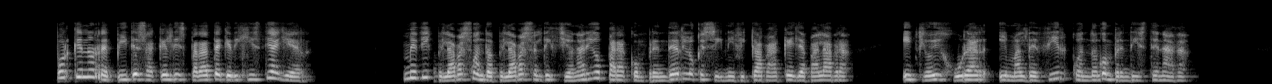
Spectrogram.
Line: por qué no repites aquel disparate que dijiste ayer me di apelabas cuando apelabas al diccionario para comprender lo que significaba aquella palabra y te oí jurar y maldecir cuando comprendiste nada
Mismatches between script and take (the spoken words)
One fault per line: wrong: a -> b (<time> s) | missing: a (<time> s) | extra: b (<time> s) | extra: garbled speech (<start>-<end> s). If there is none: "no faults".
no faults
